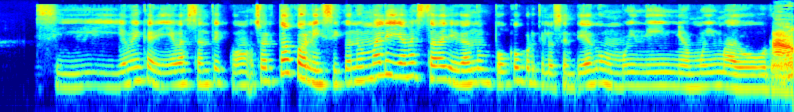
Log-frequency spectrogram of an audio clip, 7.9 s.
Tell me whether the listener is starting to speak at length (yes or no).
yes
